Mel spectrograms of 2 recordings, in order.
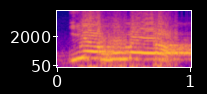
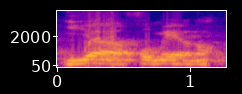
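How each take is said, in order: First: It is said in a raised, angry voice. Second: It is said in a calm, normal voice.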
